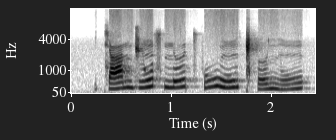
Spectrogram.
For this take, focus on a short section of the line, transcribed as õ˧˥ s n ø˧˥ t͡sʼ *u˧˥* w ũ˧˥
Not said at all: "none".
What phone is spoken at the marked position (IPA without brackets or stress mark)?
u˧˥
